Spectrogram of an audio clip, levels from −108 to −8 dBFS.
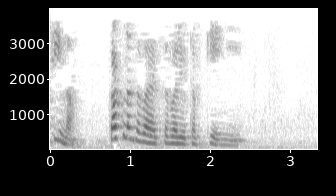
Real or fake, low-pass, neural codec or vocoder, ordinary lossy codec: fake; 3.6 kHz; codec, 16 kHz in and 24 kHz out, 1 kbps, XY-Tokenizer; MP3, 16 kbps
